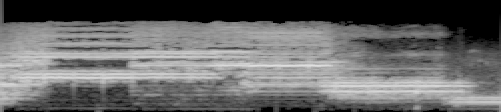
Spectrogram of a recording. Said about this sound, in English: It did come from this room. As far as I can see, there's no one else in here, just the three of us. If it didn't come from this room, where did it come from? And who screamed? That's what I'd like to know.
